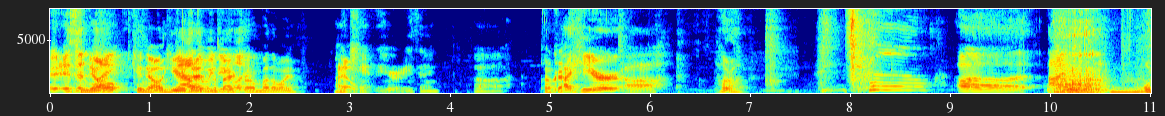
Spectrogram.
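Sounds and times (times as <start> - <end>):
speech: 0.0 - 7.3, 9.1 - 11.0
person sneezing: 7.7 - 8.4.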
